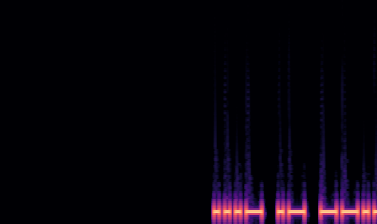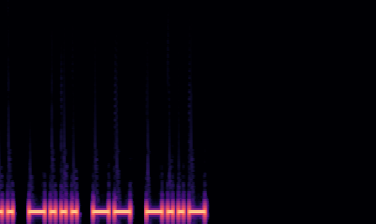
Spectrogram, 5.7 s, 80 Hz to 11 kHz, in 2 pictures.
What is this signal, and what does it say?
Morse code, heard as a keyed tone, about 30 wpm, 700 Hz. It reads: VA7BMX
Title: DXCC-100 Call Signs - 6 Characters - Repeated 3x - 30wpm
